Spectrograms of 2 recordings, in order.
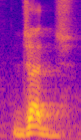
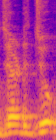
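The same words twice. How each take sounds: First: ಜಡ್ಜ್ said as jaj, no d; silent D. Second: ಜಡ್ಜು with a sounded d and final u; local pronunciation. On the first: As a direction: drop the d in ಜಡ್ಜ್, ending on a bare j. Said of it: "ಡಿ silent ಮಾಡಿ ಜಡ್ಜ್ ಅಂತ". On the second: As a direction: say ಜಡ್ಜು as jad-ju. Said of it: "ನಾವು ಜಡ್ಜು ಅಂತ ಹೇಳ್ತೀವಿ". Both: Shown as a demonstration.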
